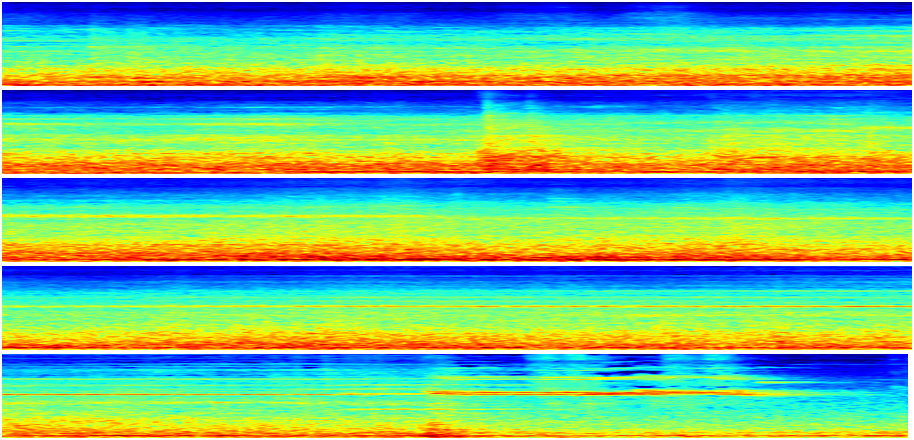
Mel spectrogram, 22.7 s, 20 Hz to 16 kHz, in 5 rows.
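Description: R142 subway train pulling into the station and slowing to a stop: a steady rumble of wheels on rail that swells as the cars come alongside. A high steady squeal sets in about nine seconds in as it slows, and sharpens just before the train halts near the end.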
